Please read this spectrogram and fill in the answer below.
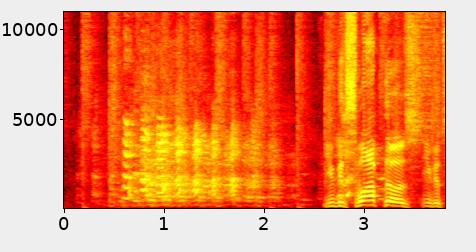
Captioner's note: everyone laughs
